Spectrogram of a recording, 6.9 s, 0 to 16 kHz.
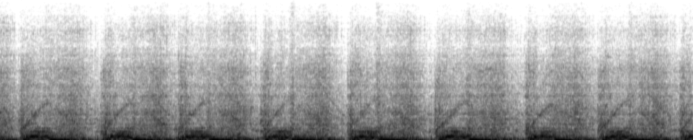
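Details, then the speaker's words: Suzuki Bandit 1250 FA with 62,000 miles, stage one tune (snorkel removed, secondary butterflies retained), repaired slip-on exhaust, fresh oil: four-cylinder blipped repeatedly, revving up and dropping back cleanly through loud sporty exhaust, idle with no clicks or clatter; healthy engine. "Keep in mind this bike has 62,000 miles on it. Listen to that idle. Not one click, not one clatter or nothing."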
